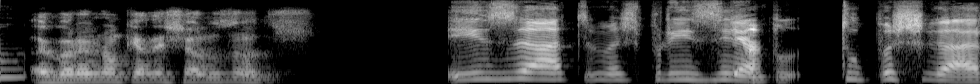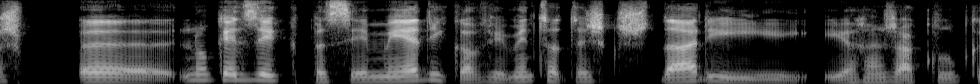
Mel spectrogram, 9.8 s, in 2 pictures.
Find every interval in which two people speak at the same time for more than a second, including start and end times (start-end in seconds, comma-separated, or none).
none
